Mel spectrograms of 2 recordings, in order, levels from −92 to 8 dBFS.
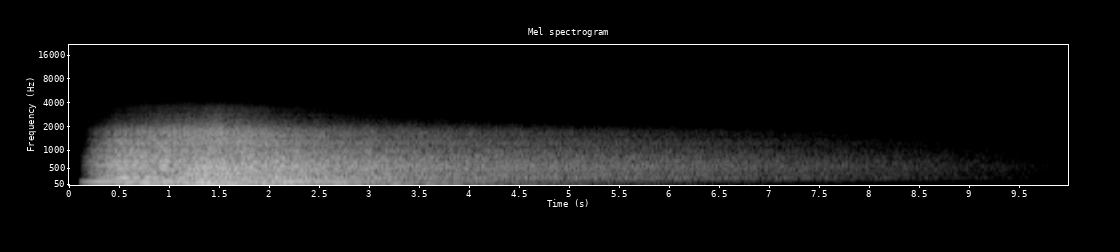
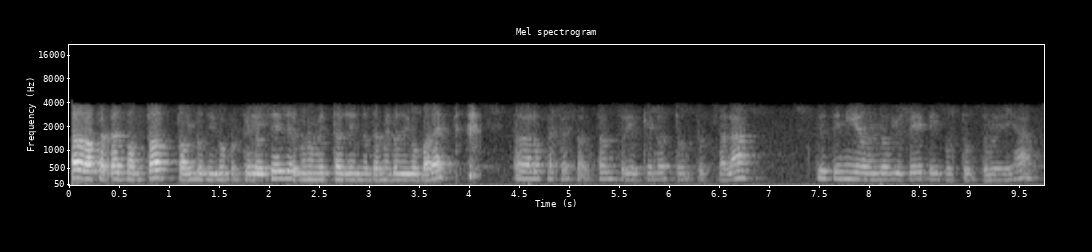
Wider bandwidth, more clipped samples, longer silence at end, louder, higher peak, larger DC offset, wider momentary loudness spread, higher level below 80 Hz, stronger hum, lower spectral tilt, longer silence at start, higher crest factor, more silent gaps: second, 3.4 kHz vs 4 kHz; neither; first, 4.45 s vs 0.05 s; about the same, -23 LUFS vs -22 LUFS; second, -6 dBFS vs 0 dBFS; second, under 0.1% vs 0.2%; first, 25 LU vs 15 LU; first, -36 dBFS vs -56 dBFS; neither; first, -10 dB/octave vs -5 dB/octave; first, 0.15 s vs 0 s; about the same, 20 dB vs 20 dB; neither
